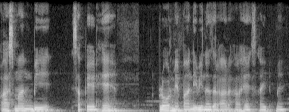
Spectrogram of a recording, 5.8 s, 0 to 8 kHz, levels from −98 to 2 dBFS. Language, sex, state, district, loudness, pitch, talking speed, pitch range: Hindi, male, Arunachal Pradesh, Lower Dibang Valley, -16 LUFS, 110 Hz, 155 wpm, 100-120 Hz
